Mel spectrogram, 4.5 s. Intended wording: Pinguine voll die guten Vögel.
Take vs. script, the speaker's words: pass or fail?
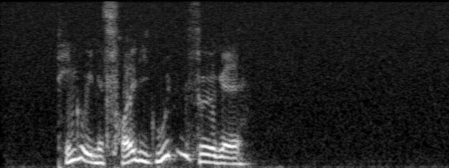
pass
